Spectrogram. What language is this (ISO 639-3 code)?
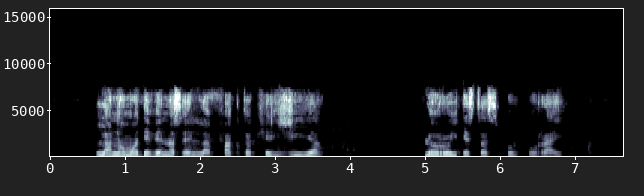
epo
